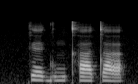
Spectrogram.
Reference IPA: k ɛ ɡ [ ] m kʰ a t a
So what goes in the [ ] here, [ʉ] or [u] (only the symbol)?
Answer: u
